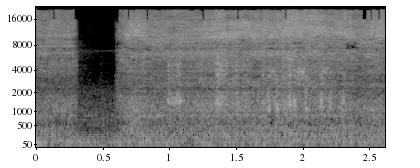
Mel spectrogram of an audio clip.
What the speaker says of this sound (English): Give her one last spray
